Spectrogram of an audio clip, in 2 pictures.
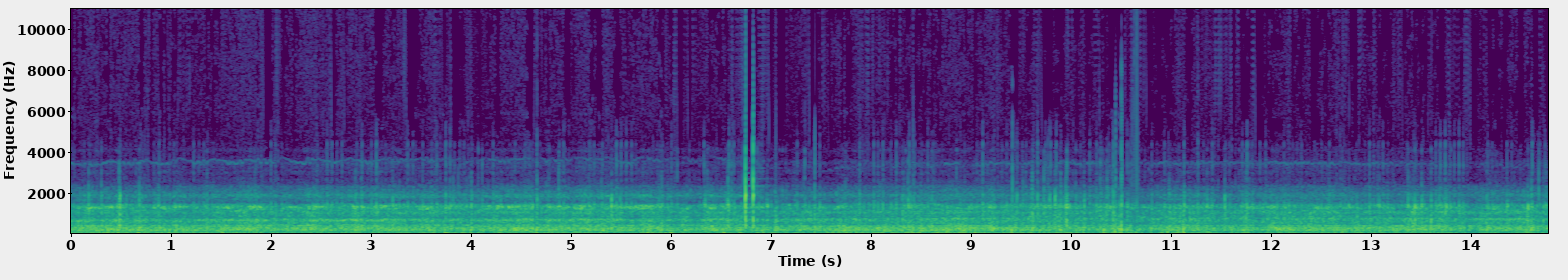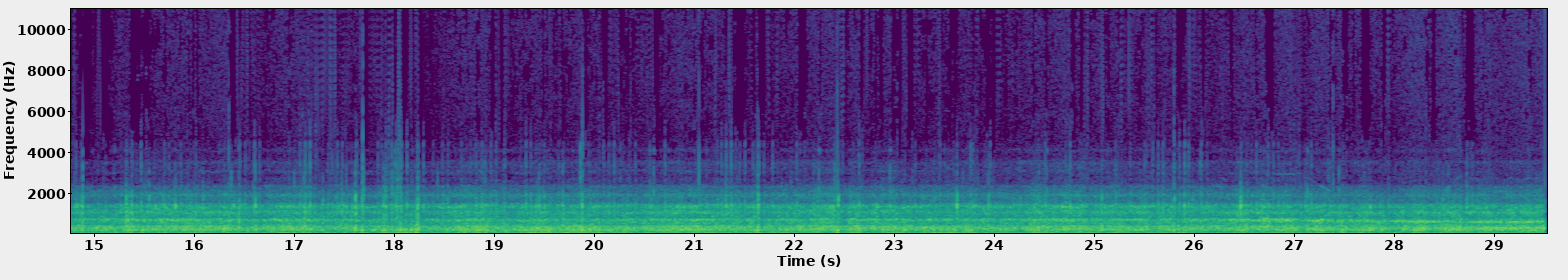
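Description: Steady rumble and wind buffeting picked up by a bicycle-mounted action camera (Hawkeye Firefly 8S) while riding along a paved path, with a few faint clicks along the way.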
